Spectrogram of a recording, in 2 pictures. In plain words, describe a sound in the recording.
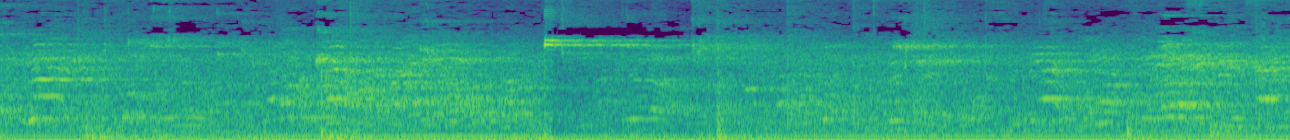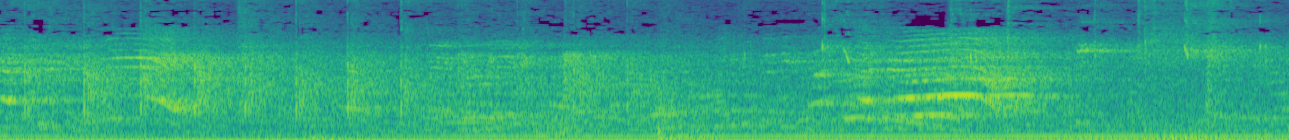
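Young boys shout and call out to each other in a large echoing gym.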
